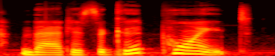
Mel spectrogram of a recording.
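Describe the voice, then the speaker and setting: A woman voicing an ancient, graceful immortal spirit in a video game, poetic and archaic, gently teasing. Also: mid-range voice. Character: ancient female adeptus spirit, graceful, playful and serene. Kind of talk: video game character acting.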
